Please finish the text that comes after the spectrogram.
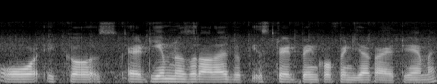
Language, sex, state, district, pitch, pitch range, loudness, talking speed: Hindi, male, Bihar, Supaul, 115 Hz, 110-120 Hz, -18 LUFS, 205 wpm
